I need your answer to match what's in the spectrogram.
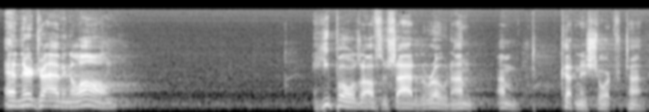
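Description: A man preaching a sermon and telling a story, animated, rising to shouts and dropping low for asides. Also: slow, pauses often. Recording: echoey hall with faint noise.

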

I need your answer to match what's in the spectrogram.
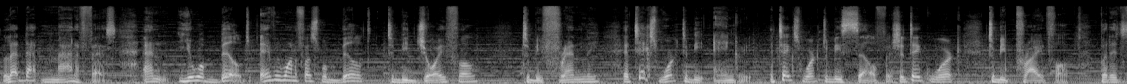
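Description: A man's voice: medium pitch, big pitch swings, normal speed, music in the background. A man from Trinidad and Tobago, a pastor giving an earnest testimony and exhortation. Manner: earnest, emphatic preaching cadence.

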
